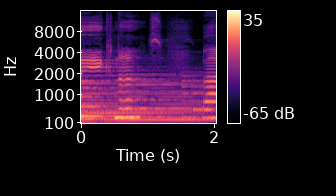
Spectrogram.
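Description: Slow ballad: a woman's singing voice holds and bends a note in the first half second, then the soft instrumental backing track carries on alone, a little quieter, until the end.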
